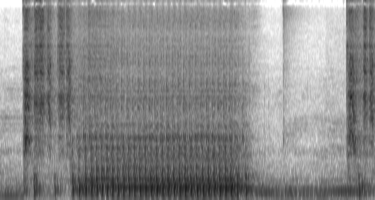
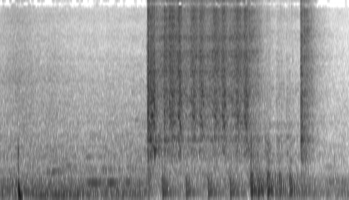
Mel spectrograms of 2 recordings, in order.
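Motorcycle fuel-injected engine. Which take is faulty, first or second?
second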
